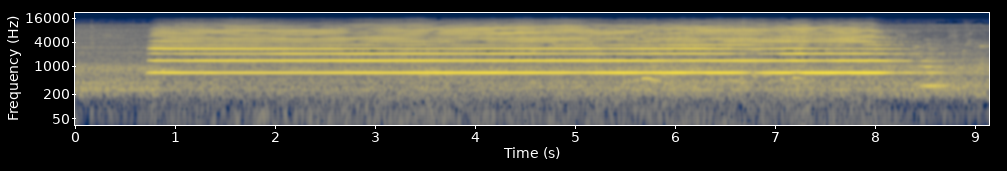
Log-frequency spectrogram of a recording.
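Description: Electric locomotive horn sounding one long, steady, loud blast of about seven seconds, which stops shortly before the end.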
